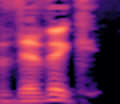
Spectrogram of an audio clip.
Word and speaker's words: Vivek: Yeah, Vivek Ramaswamy.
